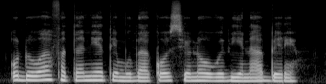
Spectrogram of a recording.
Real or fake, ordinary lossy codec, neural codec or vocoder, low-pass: fake; none; codec, 44.1 kHz, 7.8 kbps, Pupu-Codec; none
